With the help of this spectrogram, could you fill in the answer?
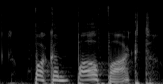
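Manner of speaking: put-on goofy British accent. Streamer mimicking British speech for laughs, in a high goofy British accent. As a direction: push the British accent up into a goofy posh squeal. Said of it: "Just sounds so goofy".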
